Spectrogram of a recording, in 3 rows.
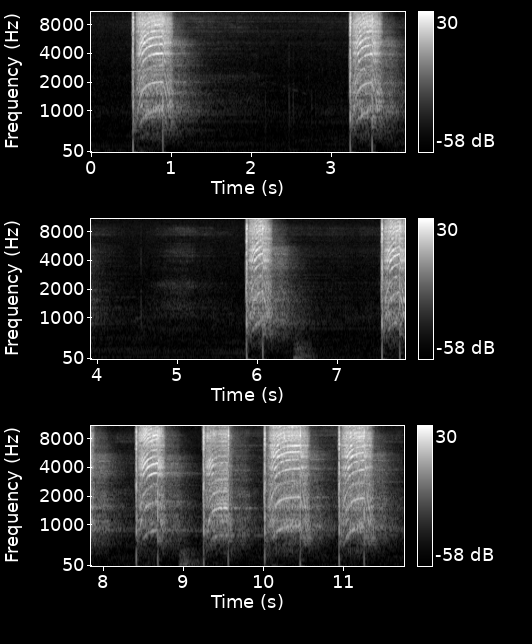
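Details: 1998 Yamaha Virago XV1100 with a good bendix, new idler gear and fully charged battery; several short, harsh metallic clattering bursts with no engine firing. Starter clatter; the engine won't start and the cause is unknown.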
